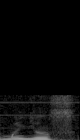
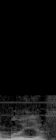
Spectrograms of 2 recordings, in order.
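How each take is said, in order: First: "manhãs" stressed on a nasal final "nhãs"; "manhãs" with stressed nasal ã before the S; nasalized, final stress. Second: "manhas" stressed on MA, oral final A; without nasalization. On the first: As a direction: lean on the last syllable of "manhãs", through the nose. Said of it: "eu quero dizer manhãs". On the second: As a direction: drop the ending of "manhas" to an unstressed plain A. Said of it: "para não ficar manhas". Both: Shown as a demonstration.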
